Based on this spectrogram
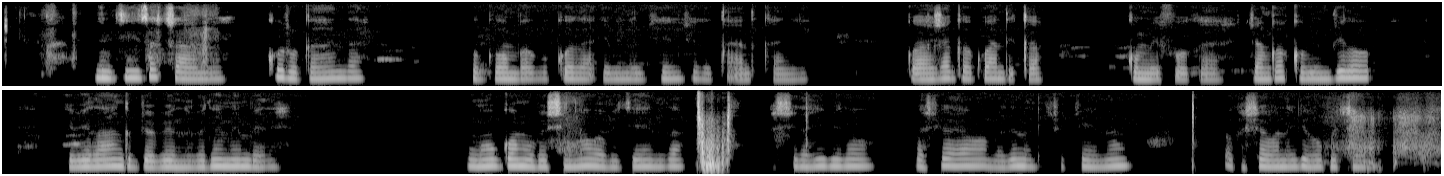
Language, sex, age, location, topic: Kinyarwanda, female, 25-35, Musanze, agriculture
